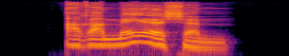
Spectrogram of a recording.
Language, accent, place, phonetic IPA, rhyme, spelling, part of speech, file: German, Germany, Berlin, [aʁaˈmɛːɪʃm̩], -ɛːɪʃm̩, aramäischem, adjective, De-aramäischem.ogg
- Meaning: strong dative masculine/neuter singular of aramäisch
